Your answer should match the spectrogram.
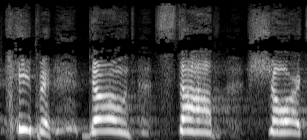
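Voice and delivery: God shouting encouragement to the weary; God urging. Acted. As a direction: drive every word home. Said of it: "And he says".

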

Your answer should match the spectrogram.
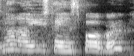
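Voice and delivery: high, eager coach voice; light mock of an insistent coach; imitating the coach.

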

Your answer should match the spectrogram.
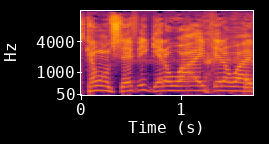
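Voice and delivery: high-pitched imitation of Mum urging a surfer on; mock excited armchair coaching; cheering on. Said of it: "She tells them what to do".

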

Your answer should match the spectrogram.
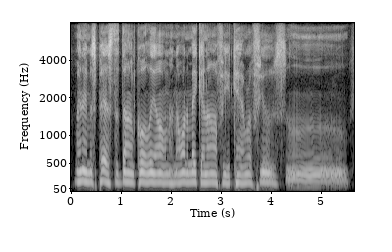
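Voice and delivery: a raspy mobster Don Corleone; Godfather impression. Shown as a demonstration. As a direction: play the Godfather making an offer. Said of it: "I do The Godfather".

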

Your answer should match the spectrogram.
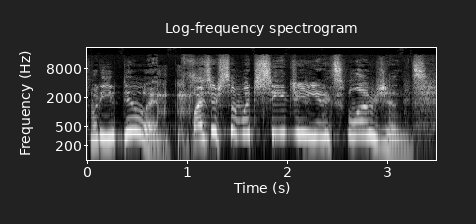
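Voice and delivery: high, exasperated disbelief; incredulous rant. Real, not acted. Mocking the silly submarine film to cohost, high and exasperated. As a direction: throw up your hands at the movie.

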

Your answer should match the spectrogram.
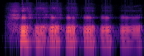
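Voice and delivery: low, falling chuckle; awed laugh. Real, not acted. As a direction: let out a low run of chuckles. Moved by his own story.

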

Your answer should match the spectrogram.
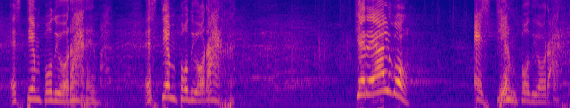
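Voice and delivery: loud, driving call to prayer; rally the congregation, pushing them; preaching at full force. Acted. Preacher rousing the sisters to pray, shouting.

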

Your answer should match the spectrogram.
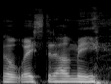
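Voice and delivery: laughing through the words. Real, not acted. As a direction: chuckle while agreeing. Joining the joke.

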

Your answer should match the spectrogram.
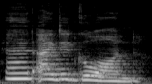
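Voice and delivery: ordinary delivery

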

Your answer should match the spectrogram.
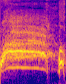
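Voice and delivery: very high sharp cry of pain; a little girl yelping as the wire bites; child's sudden scream. Retold or imitated. Daughter touches electric fence.

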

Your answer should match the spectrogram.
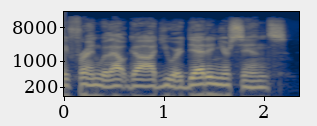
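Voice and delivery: usual speaking voice

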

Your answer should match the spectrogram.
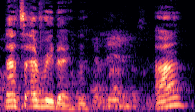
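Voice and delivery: high and loud, playful after a laugh; amused surprise. Real, not acted. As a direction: toss it back at the class with a laughing jab. Teasing the class, laughing.

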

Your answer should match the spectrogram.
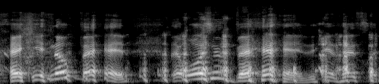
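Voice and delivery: high, loud, laughing approval; drawn-out words bursting through laughter; laughing praise. Real, not acted. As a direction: crack up while praising their attempt. Amused praise for the accent attempt.

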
